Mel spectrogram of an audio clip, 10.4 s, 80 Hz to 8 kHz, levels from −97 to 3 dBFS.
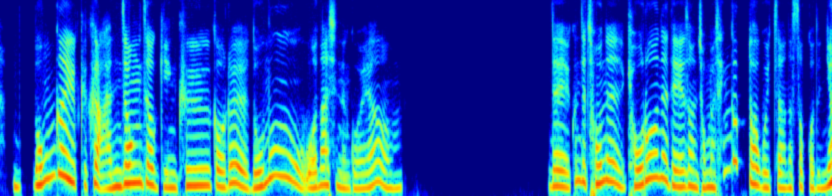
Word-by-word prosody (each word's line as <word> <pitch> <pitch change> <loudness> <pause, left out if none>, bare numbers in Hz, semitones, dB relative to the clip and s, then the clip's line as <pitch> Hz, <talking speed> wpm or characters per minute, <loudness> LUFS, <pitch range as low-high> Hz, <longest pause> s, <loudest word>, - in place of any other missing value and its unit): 뭐 230 - -5 0.2
뭔가 340 - +2
이렇게 285 -6 +3
그 275 - +2
안정적인 230 0 +2
그거를 245 -1 +1
너무 305 - 0
원하시는 220 -2 -2
거예요. 210 +1 -5 1.8
네 235 -1 0
근데 300 +4 -1
저는 275 -3 +1
결혼에 320 +7 +1
대해서는 230 -2 0
정말 215 +1 -1
생각도 300 - -4
하고 230 -4 0
있지 210 +1 -7
않았었거든요. 210 +3 -1
245 Hz, 290 characters per minute, -21 LUFS, 215-280 Hz, 1.8 s, 이렇게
